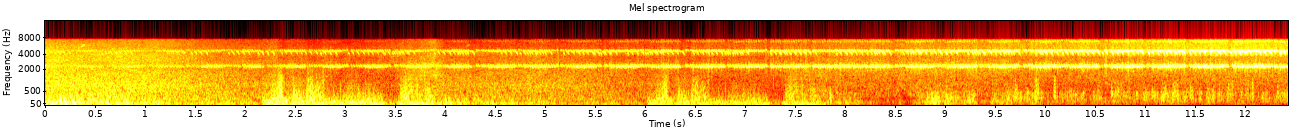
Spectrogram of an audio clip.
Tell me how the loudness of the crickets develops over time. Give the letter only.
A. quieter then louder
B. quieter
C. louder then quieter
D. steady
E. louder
E.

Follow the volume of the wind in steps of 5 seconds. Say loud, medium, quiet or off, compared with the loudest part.
loud, medium, medium.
